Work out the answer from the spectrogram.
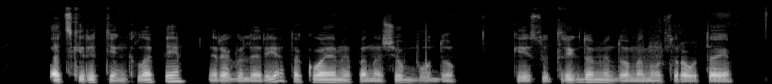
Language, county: Lithuanian, Panevėžys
